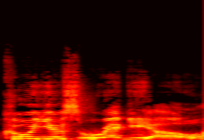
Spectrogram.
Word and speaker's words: cuius regio: So, cuius regio, I think that it's supposed to be strong G's, not soft G's.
